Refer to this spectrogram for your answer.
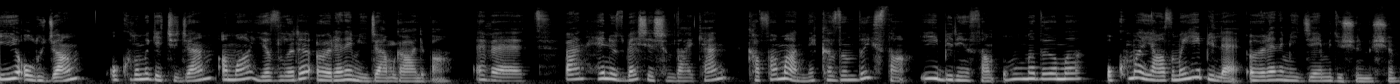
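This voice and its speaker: Very wide pitch swings at a moderate pace, with hardly any pauses, on a very clean recording with a silent background. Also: woman, medium pitch for a woman. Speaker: podcaster working in television. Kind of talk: personal monologue podcast.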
